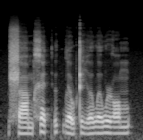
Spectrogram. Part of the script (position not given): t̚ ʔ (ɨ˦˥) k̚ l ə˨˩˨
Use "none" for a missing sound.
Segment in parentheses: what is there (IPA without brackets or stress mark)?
ɨ˦˥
